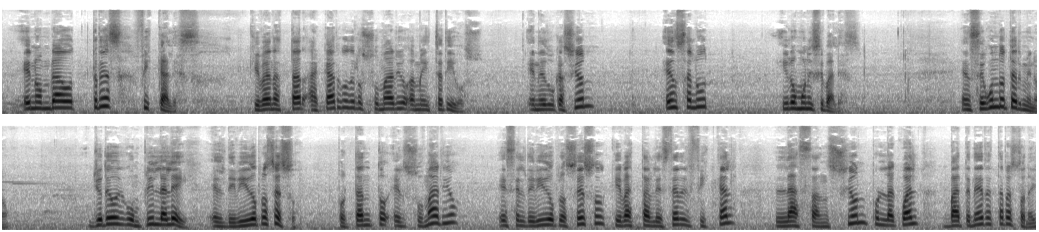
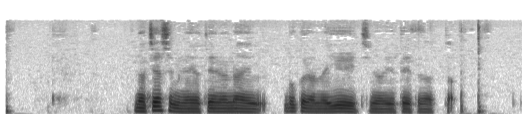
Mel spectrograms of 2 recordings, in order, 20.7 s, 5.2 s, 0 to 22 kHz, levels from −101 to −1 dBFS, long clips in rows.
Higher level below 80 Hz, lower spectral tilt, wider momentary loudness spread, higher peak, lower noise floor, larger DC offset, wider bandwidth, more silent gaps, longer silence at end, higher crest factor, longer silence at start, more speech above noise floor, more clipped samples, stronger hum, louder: about the same, -44 dBFS vs -46 dBFS; about the same, -5.5 dB/octave vs -6.5 dB/octave; second, 12 LU vs 15 LU; first, 0 dBFS vs -4 dBFS; second, -41 dBFS vs -59 dBFS; neither; first, 16.5 kHz vs 11.5 kHz; neither; second, 0 s vs 0.4 s; about the same, 16 dB vs 18 dB; about the same, 0 s vs 0.05 s; second, 25 dB vs 40 dB; neither; neither; first, -17 LUFS vs -21 LUFS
